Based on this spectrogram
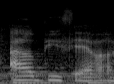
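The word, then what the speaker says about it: Albufera: I've done is a albufeira sauce. I can't pronounce it well. It's with a chicken velouté base. Albufeira. Albufeira. That's better. There we go.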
